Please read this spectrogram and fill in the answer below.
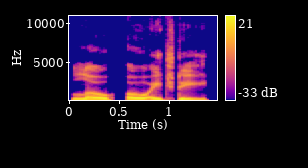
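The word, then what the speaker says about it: לא עוד: Lo-od is pronounced lo-ohd. It means no more or never again.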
